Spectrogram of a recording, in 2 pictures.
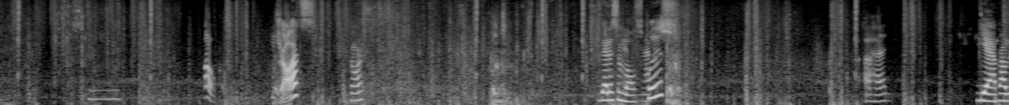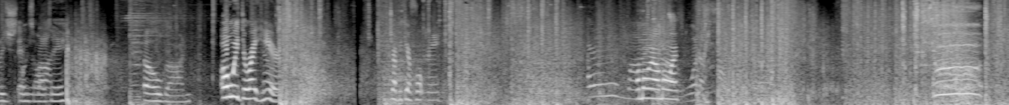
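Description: A boy talks with animation into a close microphone.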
